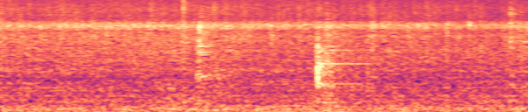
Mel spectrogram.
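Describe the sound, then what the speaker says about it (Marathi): Fenugreek seeds sauté in a hot pan for a methi dal, giving a steady close sizzle with a couple of light spoon scrapes while being stirred, with no voices. "मेथ्या जरा परतल्या गेल्या पाहिजे आणि कडवटपणा कमी येईल"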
